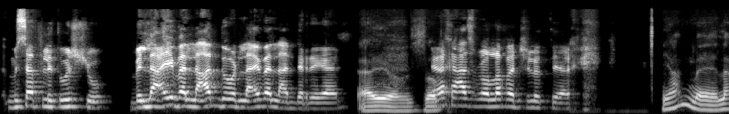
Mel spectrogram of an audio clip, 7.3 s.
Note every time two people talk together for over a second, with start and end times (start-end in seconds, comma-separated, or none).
none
